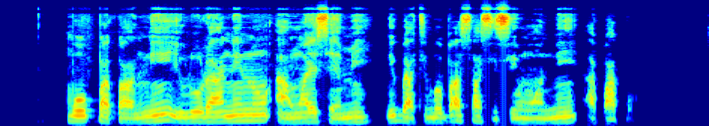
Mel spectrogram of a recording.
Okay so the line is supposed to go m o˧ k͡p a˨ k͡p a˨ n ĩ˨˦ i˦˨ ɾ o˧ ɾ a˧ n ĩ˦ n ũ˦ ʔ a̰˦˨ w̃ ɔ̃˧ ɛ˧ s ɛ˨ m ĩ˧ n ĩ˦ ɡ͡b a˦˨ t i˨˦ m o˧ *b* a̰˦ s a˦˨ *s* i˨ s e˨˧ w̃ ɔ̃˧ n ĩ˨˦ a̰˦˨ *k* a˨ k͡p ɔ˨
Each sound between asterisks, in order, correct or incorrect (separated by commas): correct, correct, incorrect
